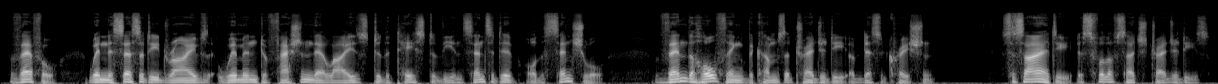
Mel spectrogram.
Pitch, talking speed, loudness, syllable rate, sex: 95 Hz, 160 wpm, -22 LUFS, 5.9 syllables/s, male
